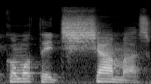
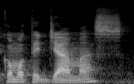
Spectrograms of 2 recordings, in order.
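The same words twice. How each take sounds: First: It is said in an Argentine Spanish accent. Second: It is said in a Colombian Spanish accent. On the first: "In Argentina, they might say" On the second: "Like in Colombia, Venezuela"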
